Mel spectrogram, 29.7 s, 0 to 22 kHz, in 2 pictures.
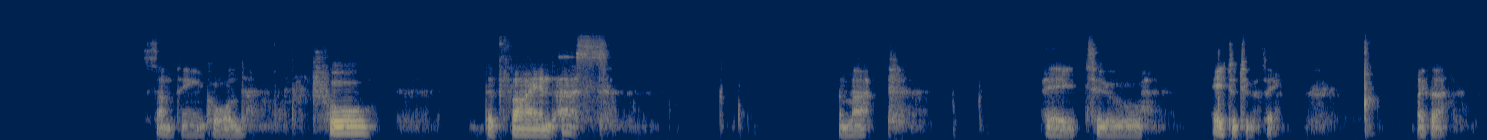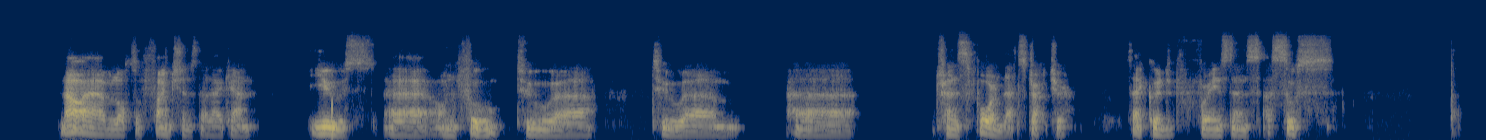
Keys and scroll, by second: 2.0-2.9 typing, 7.0 alt+shift+8, 7.4 shift+., 9.3 a, 9.5 space, 12.0 2, 13.4 alt+Return, 14.2 Right, 14.6 Right, 15.2 Return, 15.6 Return, 16.2 shift+8, 26.1-28.2 typing, 29.2 b.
